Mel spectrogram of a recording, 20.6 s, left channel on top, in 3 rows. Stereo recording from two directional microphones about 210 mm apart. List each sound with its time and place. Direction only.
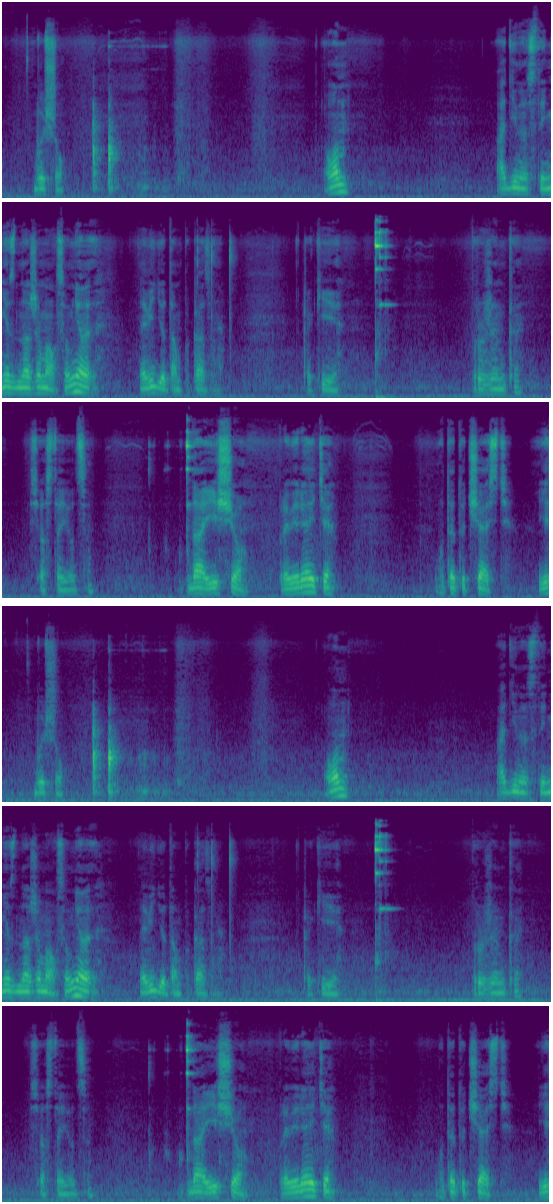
0.4 s speech: 50° left (ahead or behind)
4.0 s speech: 45° left (ahead or behind)
6.1 s speech: 45° left (ahead or behind)
8.5 s speech: 50° left (ahead or behind)
10.6 s speech: 45° left (ahead or behind)
12.7 s speech: 45° left (ahead or behind)
16.0 s speech: 40° left (ahead or behind)
19.2 s speech: 30° left (ahead or behind)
